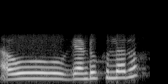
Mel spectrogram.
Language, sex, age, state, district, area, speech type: Odia, female, 18-30, Odisha, Mayurbhanj, rural, conversation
